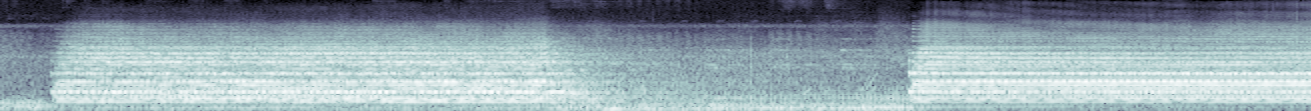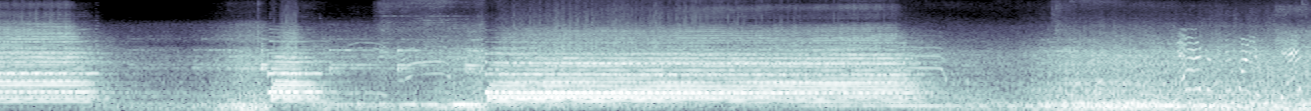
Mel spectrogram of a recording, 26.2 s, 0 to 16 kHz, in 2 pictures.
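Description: Air horn of a Norfolk Southern freight locomotive sounding the grade-crossing signal: two long blasts, a short tap about 16 seconds in, then a final long blast. A low engine drone grows louder near the end as the locomotive draws close.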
